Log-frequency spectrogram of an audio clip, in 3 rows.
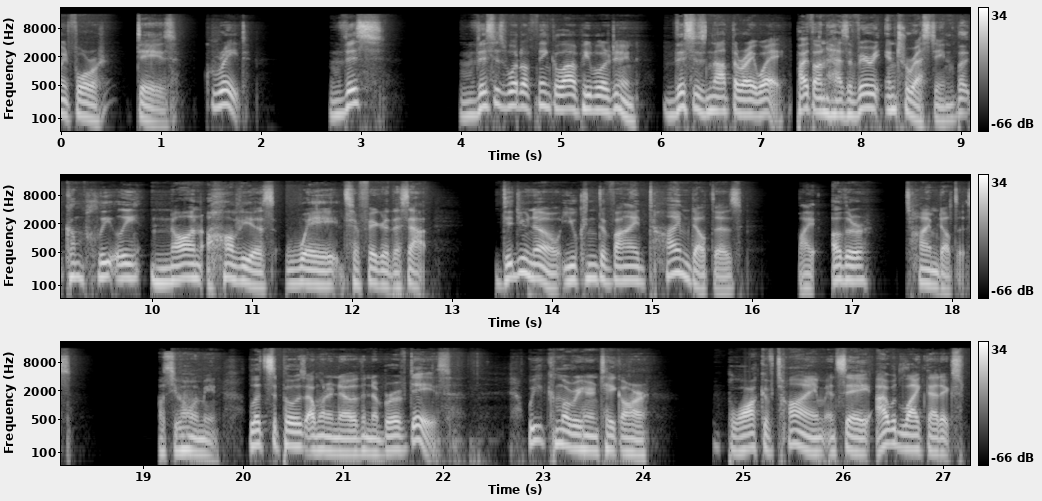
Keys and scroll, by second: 13.0 Tab.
